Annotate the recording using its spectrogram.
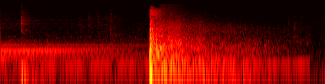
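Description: Held musical notes cut off by a single loud, sharp bang about a second in, which dies away over about a second.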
